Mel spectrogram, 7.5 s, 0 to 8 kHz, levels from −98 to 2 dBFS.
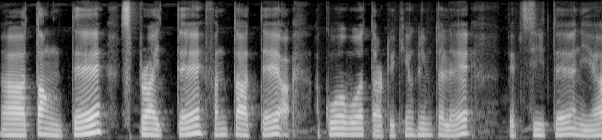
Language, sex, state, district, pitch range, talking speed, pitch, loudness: Mizo, male, Mizoram, Aizawl, 115-130 Hz, 150 wpm, 125 Hz, -20 LUFS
